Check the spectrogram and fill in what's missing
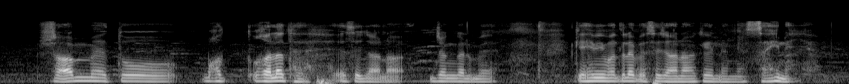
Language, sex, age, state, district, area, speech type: Urdu, male, 30-45, Uttar Pradesh, Muzaffarnagar, urban, spontaneous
